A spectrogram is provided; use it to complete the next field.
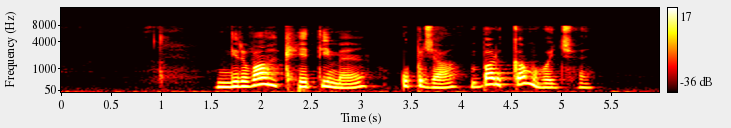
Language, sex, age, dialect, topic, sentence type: Maithili, male, 25-30, Southern/Standard, agriculture, statement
